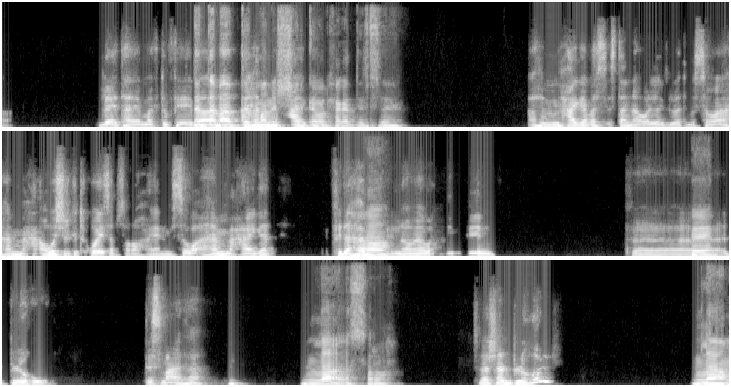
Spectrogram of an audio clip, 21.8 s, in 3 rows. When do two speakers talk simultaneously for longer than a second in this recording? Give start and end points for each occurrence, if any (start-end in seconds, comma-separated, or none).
1.7-3.1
